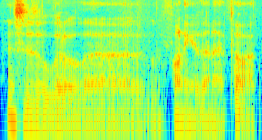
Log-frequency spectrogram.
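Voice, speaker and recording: A man voices a friendly, nosy bartender for an ASMR noir radio drama, heavily acted with huge pitch swings at normal speed. He talks in a gravelly low whisper, a hesitant, chatty half-whisper packed with uhs.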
